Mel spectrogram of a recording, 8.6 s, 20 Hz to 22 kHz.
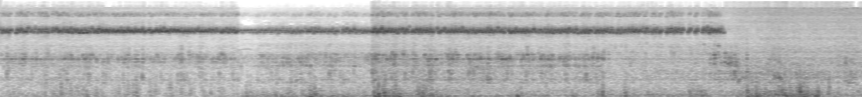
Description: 2008 Hummer h3 engine or fan belt squeaking noise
